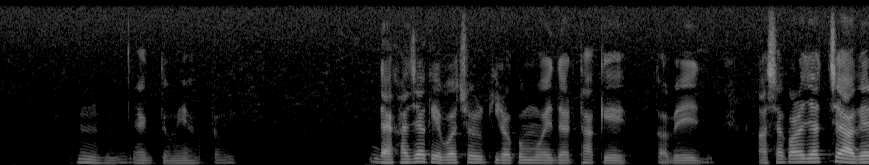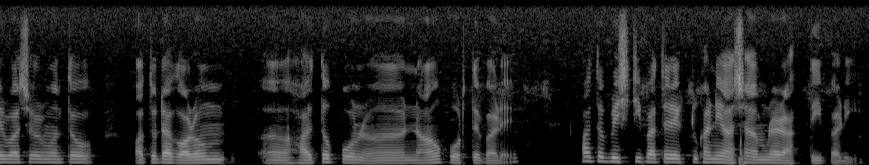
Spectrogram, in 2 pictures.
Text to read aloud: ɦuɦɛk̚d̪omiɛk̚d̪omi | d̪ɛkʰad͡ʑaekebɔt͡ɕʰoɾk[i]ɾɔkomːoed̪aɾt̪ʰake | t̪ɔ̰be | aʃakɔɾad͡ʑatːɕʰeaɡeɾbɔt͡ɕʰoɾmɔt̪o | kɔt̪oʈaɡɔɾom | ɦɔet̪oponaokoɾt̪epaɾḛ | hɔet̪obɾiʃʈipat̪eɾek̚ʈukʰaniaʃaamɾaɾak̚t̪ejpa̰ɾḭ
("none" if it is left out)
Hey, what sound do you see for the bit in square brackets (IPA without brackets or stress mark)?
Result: i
